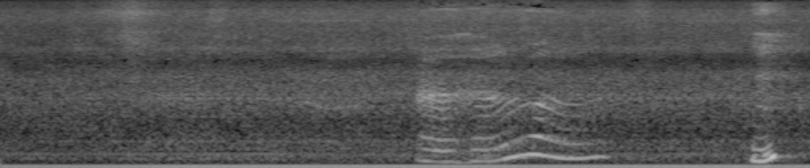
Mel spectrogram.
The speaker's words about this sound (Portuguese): Ai, Deus. O pai tá colocando carro pra dentro.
